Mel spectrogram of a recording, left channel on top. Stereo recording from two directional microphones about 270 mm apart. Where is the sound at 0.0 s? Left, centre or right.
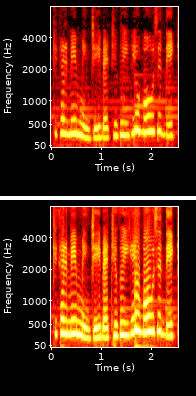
Right.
